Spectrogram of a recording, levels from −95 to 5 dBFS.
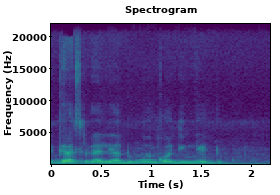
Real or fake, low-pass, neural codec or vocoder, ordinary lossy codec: fake; none; codec, 44.1 kHz, 7.8 kbps, DAC; none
